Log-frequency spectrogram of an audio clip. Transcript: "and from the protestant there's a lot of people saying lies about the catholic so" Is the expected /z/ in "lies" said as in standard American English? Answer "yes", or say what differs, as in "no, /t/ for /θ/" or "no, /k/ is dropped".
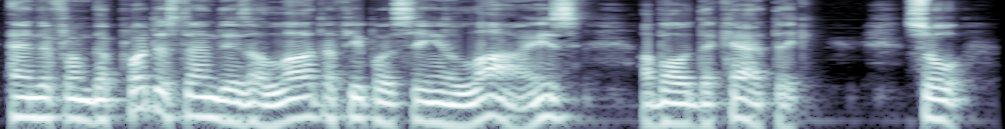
yes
